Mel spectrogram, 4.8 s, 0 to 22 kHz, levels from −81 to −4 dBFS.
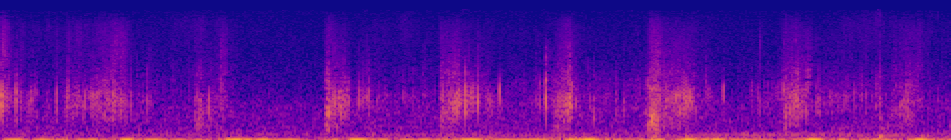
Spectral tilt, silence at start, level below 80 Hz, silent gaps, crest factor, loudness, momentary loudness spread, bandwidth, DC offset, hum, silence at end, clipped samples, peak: -4 dB/octave; 0 s; -44 dBFS; none; 18 dB; -39 LUFS; 8 LU; 16.5 kHz; 2%; none; 0 s; under 0.1%; -12 dBFS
